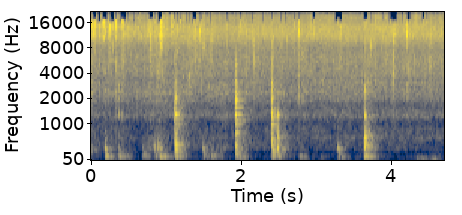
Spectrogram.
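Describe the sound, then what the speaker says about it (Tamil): Onions frying golden in a pan for an egg curry, a soft close sizzle punctuated by several distinct spatula scrapes and taps in an uneven rhythm, fairly quiet with no speech. "இப்போ பொன்னிறமாக வதங்கிட்டுது இப்போ நான் தக்காளி பழத்தை போட போகிறேன்"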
